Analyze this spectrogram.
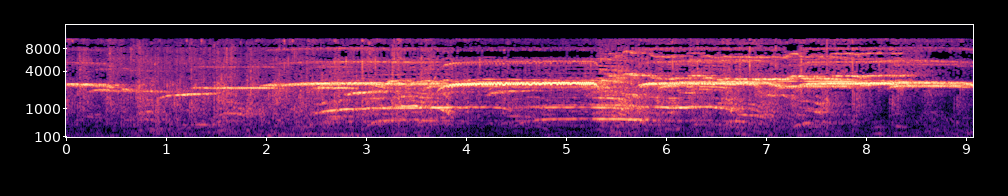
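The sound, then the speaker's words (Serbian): Piercing whistles and crowd noise from a theatre audience in Serbia voicing disapproval. Shrill, gliding whistles overlap continuously above a loud, steady wash of noise that swells after the opening seconds. “Ovo negodovanje govori samo za sebe.”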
